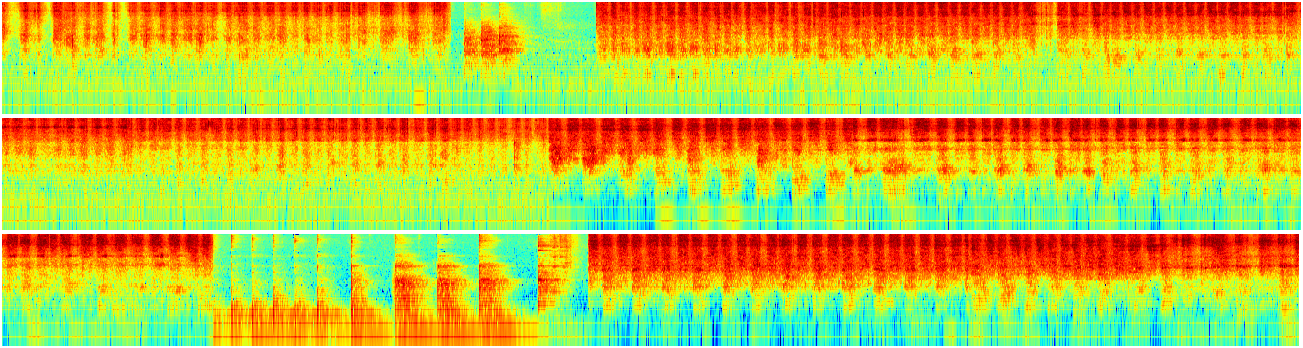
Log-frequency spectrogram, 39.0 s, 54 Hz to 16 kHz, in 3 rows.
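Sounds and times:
wire brush scrubbing metal: 6.0s - 28.1s, 31.9s - 38.9s.

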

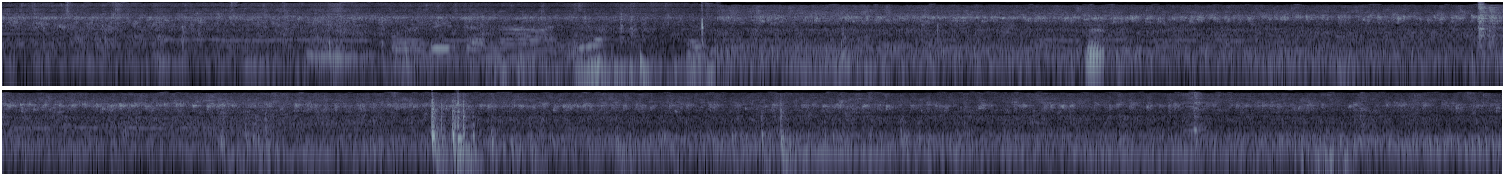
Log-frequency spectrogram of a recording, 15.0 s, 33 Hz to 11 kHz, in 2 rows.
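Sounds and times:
high-pitched insect chirring: 0.0s - 15.0s.

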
